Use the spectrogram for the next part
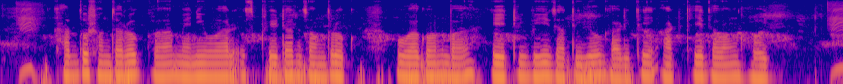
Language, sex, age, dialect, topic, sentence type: Bengali, male, 25-30, Rajbangshi, agriculture, statement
